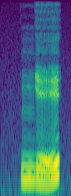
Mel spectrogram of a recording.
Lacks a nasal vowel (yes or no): yes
